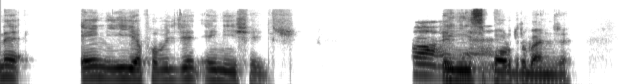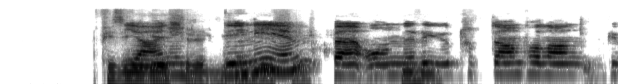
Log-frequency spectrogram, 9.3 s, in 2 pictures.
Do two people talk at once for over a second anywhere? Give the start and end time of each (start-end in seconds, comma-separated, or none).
5.6-7.0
